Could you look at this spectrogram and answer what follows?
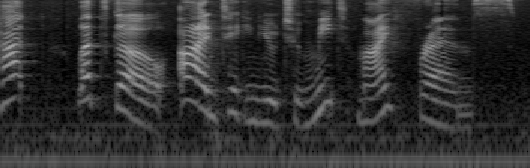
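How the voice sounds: A put-on character voice, slow, with big pitch swings and a bright, sharp tone. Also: woman, fairly high pitch for a woman.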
